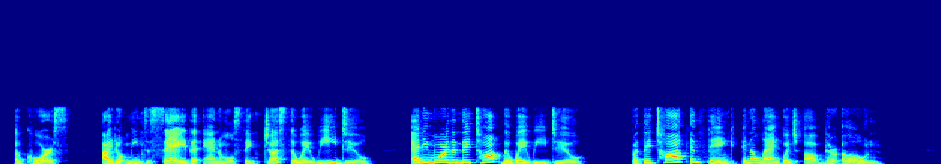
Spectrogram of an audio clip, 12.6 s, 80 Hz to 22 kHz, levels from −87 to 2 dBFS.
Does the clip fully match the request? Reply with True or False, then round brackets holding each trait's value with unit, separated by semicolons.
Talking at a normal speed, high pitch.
True (165 wpm; 200 Hz)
